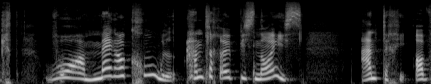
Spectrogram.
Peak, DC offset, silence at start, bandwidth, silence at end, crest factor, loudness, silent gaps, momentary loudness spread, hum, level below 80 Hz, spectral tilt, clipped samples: -4 dBFS; under 0.1%; 0 s; over 20 kHz; 0 s; 18 dB; -21 LUFS; none; 8 LU; none; -50 dBFS; -4 dB/octave; under 0.1%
